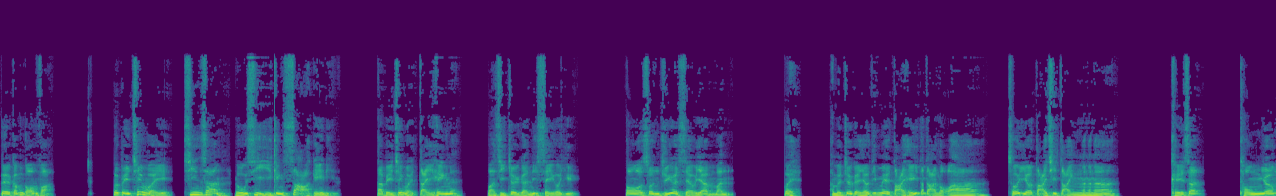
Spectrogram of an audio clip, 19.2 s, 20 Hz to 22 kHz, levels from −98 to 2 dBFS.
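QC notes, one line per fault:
13.80 s and 16.24 s, repeated frames: an 85 ms block, consistent with two compressed frames, replays once at 13.80 s and twice at 16.24 s, adding 85 ms and 171 ms. Each repeat gives a stutter. Unlike a dropout or skip, no sound is lost; material returns and the clip lengthens.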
